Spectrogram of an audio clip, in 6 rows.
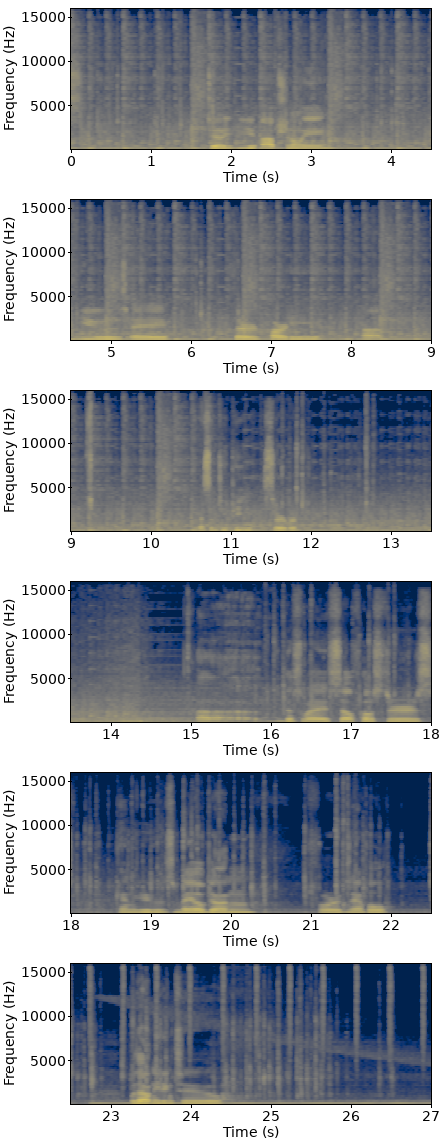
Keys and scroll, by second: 0.0-7.3 typing, 10.4-12.7 typing, 15.7-27.0 typing.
